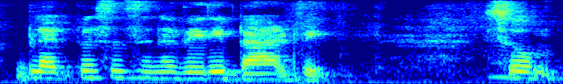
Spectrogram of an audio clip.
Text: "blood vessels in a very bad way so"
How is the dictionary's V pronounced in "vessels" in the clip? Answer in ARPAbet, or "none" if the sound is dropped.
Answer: B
